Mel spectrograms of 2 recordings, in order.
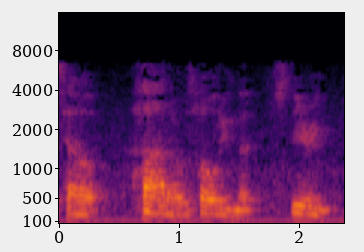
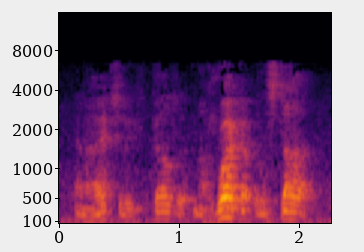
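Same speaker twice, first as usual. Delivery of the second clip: ordinary talk, nothing marked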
